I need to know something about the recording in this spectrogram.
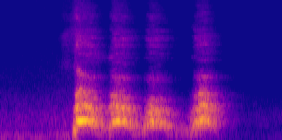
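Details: Boxer dog, one year old, barking at night: a tight run of four rough, mid-pitched barks, the first loudest, with a short gap before the last.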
